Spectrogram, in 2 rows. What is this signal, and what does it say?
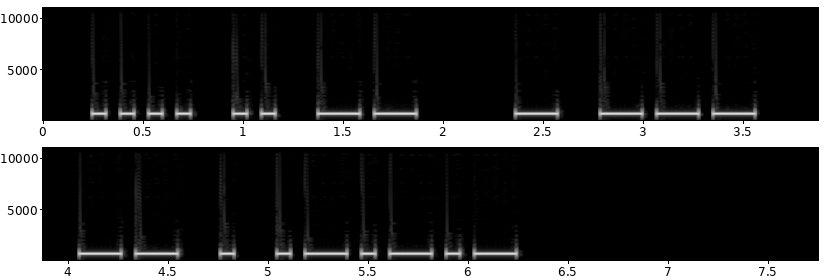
Morse code, heard as a keyed tone, about 17 wpm, 700 Hz. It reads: HIM TO ME.
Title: Sentences from Top 200 Words and Abbreviations 17wpm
